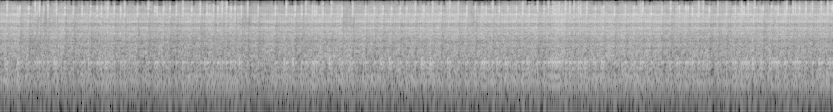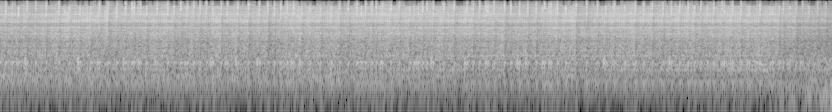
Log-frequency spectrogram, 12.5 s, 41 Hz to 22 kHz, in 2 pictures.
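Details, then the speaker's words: Craftsman 3hp 21-inch snowblower, Tecumseh two-stroke, after carb rebuild and service, restarted after cooling: high buzzy note holding steady at fast warm-up speed without misses or surges; runs clean. "yeah she running real good Fellas let's bring it in and finish it"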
